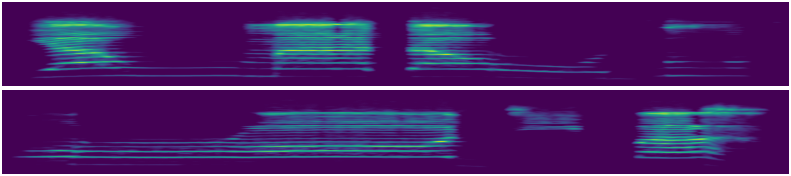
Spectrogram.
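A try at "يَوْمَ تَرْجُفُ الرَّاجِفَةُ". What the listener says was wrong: Rajifah. Fa. Fa-nya lebih ditampak lagi. Rajifah. Fa.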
